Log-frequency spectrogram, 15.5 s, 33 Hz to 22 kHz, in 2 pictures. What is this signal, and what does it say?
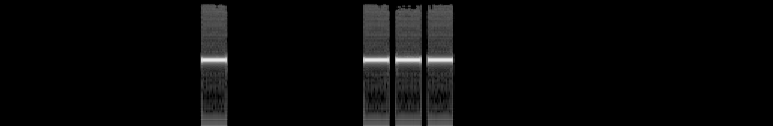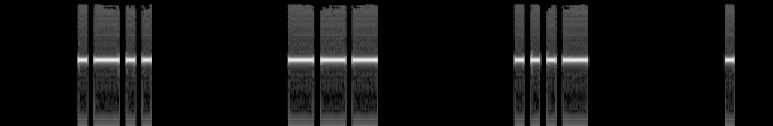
Morse code, heard as a keyed tone, about 15 wpm, spaced as for 5 wpm, 1000 Hz. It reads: TO LOVE
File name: qotdfiles / 5wpm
